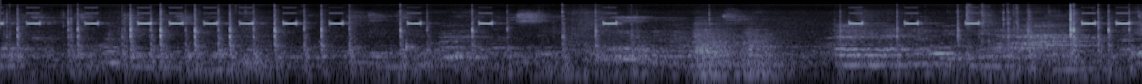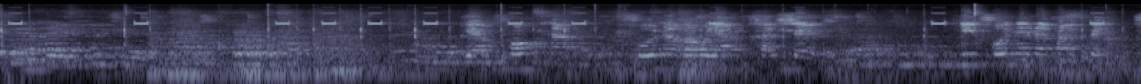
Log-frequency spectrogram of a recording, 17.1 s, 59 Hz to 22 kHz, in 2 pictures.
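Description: Canon MF8280Cw control panel beeping at each press of the scroll key, in runs of short high beeps about four a second, with people talking in the background.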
